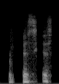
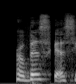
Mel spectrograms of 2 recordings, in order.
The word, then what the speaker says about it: proboscis: Proboscis. – Proboscis, yes.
